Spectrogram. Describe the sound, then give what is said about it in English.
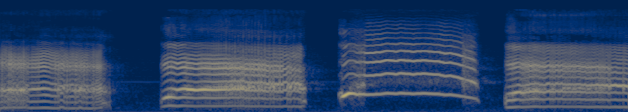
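A person's voice imitates a sheep's bleat, four drawn-out wavering baa calls of about a second each, separated by short pauses, fairly loud with no other sounds around. “Sounds like a sick sheep, but that's my best.”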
